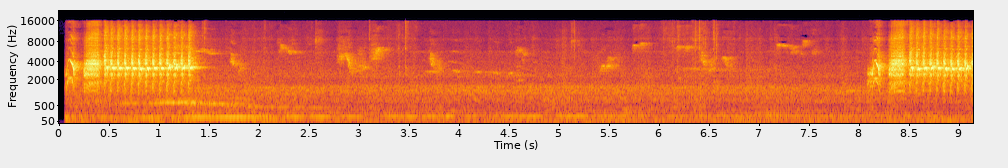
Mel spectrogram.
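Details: Chestnut-capped babbler chirping: a loud, rapid buzzy rattle of evenly pulsed notes lasting over a second, a quiet gap with faint scattered high chirps, then the same harsh rattle again near the end.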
